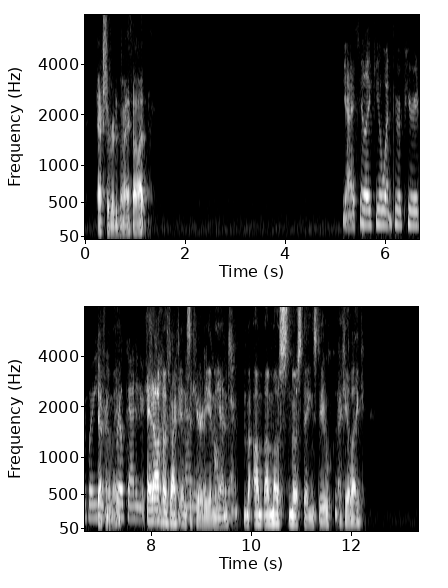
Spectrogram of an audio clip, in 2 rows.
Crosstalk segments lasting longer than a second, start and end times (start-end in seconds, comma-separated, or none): 7.9-9.6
